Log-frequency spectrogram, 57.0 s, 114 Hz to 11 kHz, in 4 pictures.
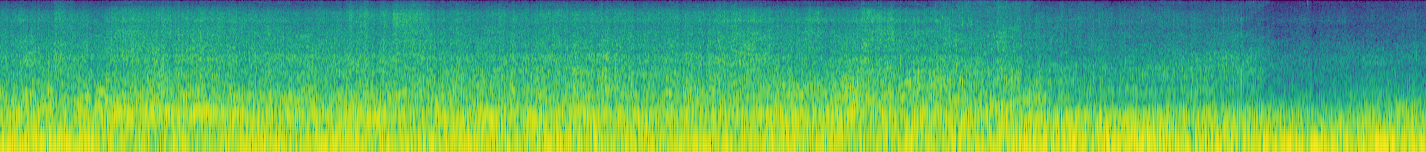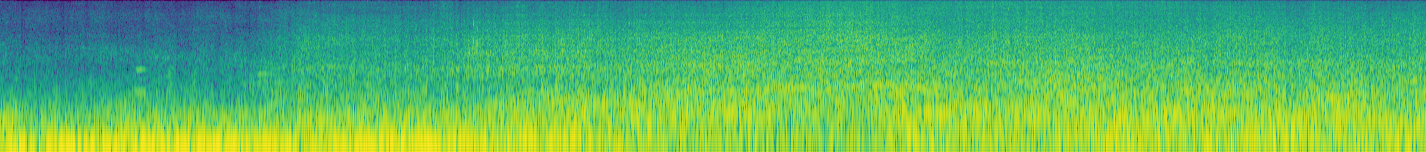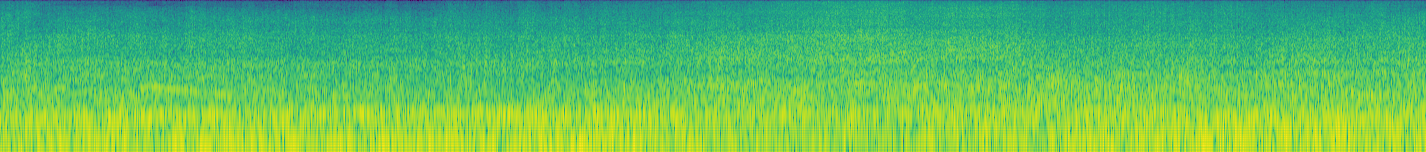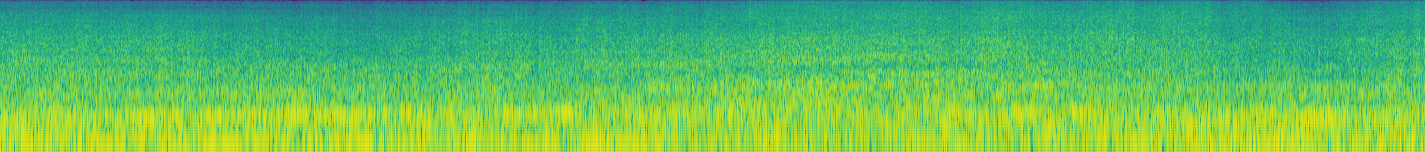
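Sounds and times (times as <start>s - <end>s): race car engines running hard: 0.0s - 57.0s.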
